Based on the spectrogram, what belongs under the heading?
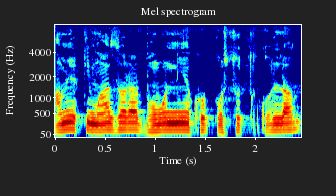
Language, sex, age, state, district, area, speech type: Bengali, male, 30-45, West Bengal, Howrah, urban, spontaneous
